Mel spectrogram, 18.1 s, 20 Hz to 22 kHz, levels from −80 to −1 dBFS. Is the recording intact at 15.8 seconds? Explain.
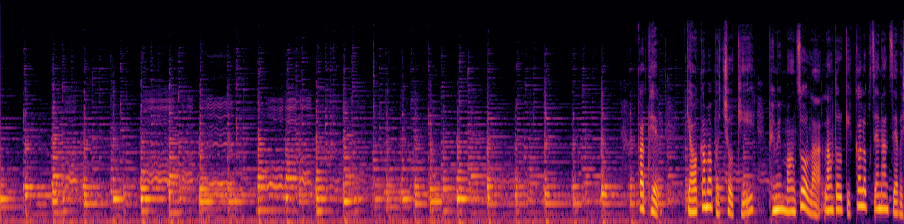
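Yes, the audio is intact at 15.8 seconds, with no dropout, distortion, glitch or other technical fault at that point.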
